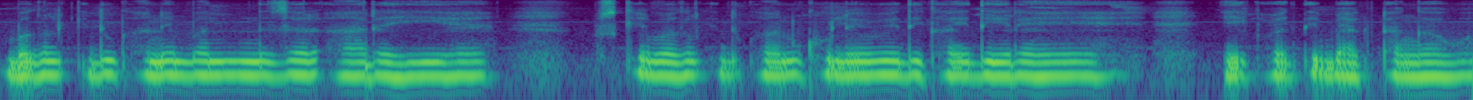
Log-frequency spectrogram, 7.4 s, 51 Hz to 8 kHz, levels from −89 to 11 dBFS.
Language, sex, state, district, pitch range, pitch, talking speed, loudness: Hindi, female, Jharkhand, Ranchi, 170-180 Hz, 175 Hz, 185 wpm, -16 LUFS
